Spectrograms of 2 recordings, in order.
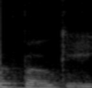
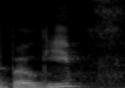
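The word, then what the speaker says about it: Bogge: Because, like, later throughout the books, when she the first time she fights the Boge or the Bog, I don't know how you say it. – It's the Bogey. – The Bogey.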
